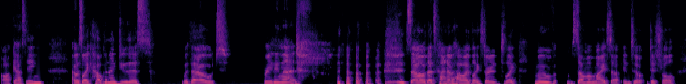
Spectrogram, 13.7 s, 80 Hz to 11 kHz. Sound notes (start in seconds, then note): 6.6 laughing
